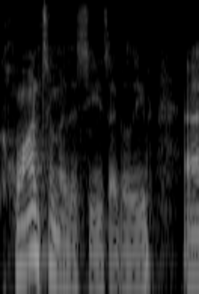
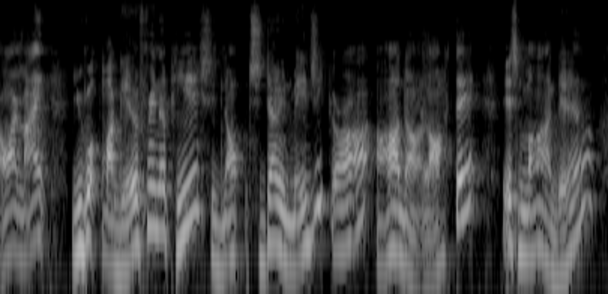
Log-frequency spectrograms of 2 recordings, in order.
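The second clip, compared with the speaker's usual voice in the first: clumsy put-on Australian accent, loud and high; 8 semitones higher, 9 dB louder than usual. Retelling what a jealous boyfriend said before tackling a man, in a bad Aussie accent. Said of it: "that's a bad Aussie accent".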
